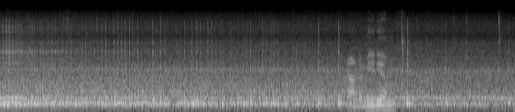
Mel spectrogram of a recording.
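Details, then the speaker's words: Vintage GE window ventilator fan after cleaning and oiling, running on high blowing out: soft, steady hum with an even airy rush, no rattle or bearing squeal; very quiet, with slight vibration at certain angles. "a little bit of a vibration when it's sitting at certain angles but it is super quiet now I'm really impressed with this flow probably one of the quietest fans I've ever heard"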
